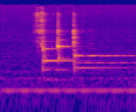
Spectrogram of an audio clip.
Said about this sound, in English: that's my phone chiming for us for some reason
